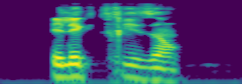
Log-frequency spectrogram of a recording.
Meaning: present participle of électriser
- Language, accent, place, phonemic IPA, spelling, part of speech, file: French, France, Lyon, /e.lɛk.tʁi.zɑ̃/, électrisant, verb, LL-Q150 (fra)-électrisant.wav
